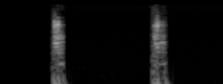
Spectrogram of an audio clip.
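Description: Clock ticking sound effect: two sharp ticks a second apart, starting about half a second in.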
